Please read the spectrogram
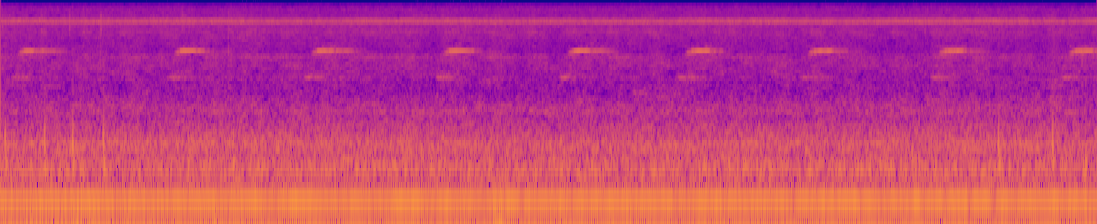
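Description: A steady low hum, with a short high chirp repeating about every second and a quarter.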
